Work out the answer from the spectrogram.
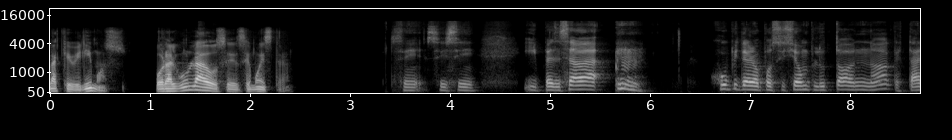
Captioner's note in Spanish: carraspeo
